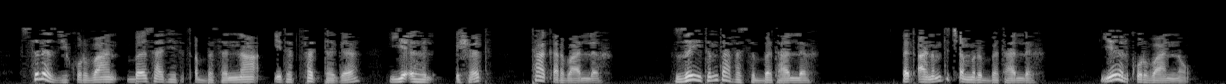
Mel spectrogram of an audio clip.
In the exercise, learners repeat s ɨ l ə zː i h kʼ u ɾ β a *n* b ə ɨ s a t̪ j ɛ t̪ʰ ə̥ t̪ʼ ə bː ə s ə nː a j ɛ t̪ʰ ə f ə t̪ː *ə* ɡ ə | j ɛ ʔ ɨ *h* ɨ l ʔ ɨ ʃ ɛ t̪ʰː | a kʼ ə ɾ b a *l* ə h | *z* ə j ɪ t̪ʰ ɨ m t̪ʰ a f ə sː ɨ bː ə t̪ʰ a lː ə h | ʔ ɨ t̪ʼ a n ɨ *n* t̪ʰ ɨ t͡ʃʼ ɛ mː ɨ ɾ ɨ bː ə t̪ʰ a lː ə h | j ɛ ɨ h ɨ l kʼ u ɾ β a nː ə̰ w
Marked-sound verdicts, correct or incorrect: correct, correct, correct, incorrect: lː, correct, incorrect: m

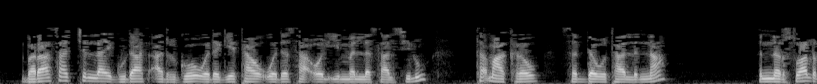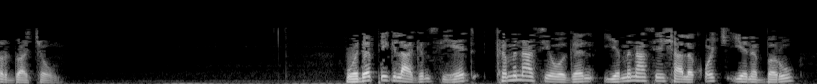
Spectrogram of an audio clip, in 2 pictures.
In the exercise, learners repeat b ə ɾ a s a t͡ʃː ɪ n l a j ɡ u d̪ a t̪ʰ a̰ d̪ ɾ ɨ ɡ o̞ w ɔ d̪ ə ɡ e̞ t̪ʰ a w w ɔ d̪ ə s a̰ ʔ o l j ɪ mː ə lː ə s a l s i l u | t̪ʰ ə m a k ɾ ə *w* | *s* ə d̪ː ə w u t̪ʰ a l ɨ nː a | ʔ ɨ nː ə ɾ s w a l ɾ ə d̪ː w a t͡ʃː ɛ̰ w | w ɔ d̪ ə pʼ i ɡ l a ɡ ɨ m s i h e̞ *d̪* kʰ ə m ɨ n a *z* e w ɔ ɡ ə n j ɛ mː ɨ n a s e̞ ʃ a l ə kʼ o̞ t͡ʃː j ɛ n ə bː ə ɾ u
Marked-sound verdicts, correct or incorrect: correct, correct, correct, incorrect: s

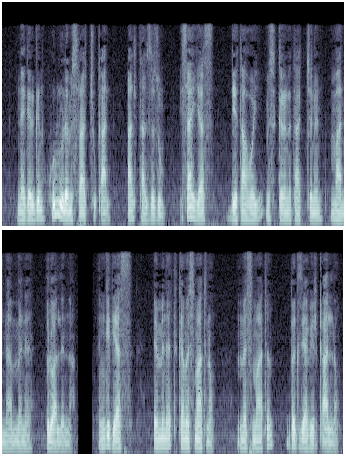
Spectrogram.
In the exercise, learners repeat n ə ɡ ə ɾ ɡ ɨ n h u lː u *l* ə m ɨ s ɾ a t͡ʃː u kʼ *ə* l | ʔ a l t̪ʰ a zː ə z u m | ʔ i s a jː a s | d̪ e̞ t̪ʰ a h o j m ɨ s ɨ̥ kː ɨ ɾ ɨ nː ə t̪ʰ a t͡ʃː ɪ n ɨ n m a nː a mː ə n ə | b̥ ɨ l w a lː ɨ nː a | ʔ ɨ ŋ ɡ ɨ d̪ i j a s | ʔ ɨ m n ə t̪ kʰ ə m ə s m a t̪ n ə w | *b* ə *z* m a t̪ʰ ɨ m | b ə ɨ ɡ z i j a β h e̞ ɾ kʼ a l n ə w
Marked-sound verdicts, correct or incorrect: correct, incorrect: a, incorrect: m, incorrect: s

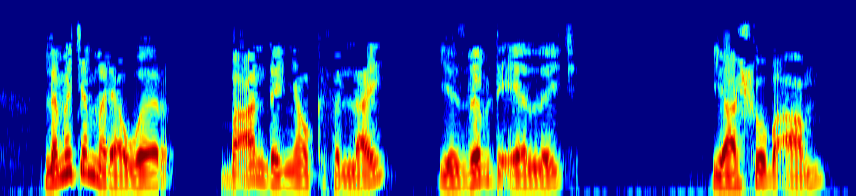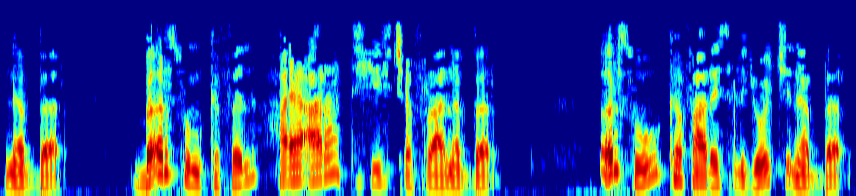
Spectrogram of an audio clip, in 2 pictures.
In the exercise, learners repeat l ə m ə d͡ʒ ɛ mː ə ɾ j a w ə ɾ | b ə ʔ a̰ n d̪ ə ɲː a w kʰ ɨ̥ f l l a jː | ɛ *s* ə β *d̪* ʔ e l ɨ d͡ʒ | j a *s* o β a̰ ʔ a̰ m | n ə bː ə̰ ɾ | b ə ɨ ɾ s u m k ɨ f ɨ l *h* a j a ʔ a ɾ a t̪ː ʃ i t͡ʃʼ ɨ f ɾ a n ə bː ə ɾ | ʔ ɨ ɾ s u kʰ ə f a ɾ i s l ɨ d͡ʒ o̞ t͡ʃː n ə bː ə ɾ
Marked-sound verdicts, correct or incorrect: incorrect: z, correct, incorrect: ʃ, correct

